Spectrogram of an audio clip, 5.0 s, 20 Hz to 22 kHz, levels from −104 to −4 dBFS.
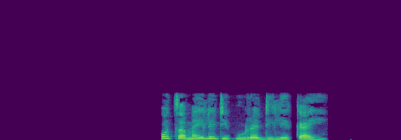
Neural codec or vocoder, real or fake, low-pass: none; real; 7.2 kHz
